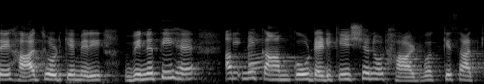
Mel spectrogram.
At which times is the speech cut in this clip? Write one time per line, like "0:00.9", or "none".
0:02.1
